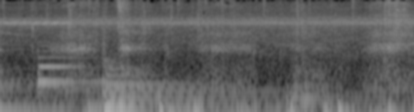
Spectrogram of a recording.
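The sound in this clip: Hooves of a horse walking up a hill, a faint, steady plodding of soft, irregular clops that continues throughout.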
